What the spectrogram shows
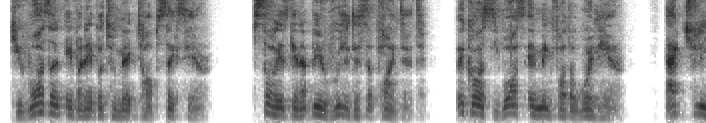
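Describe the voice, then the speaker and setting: Male fitness channel host for commentary voice-over: slightly rough, husky tone, medium pitch, opinionated and emphatic delivery.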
